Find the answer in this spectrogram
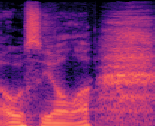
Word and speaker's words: Osceola: Thank you for the correction of the pronunciation to Osceola.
